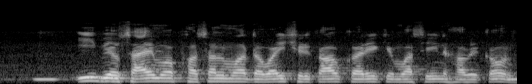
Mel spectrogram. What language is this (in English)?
Chhattisgarhi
